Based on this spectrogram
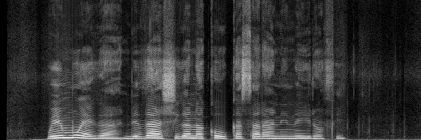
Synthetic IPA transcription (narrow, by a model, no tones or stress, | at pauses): wemwɛɣaneðaʃiɣanakoukasaɾaninaiɾɔfe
